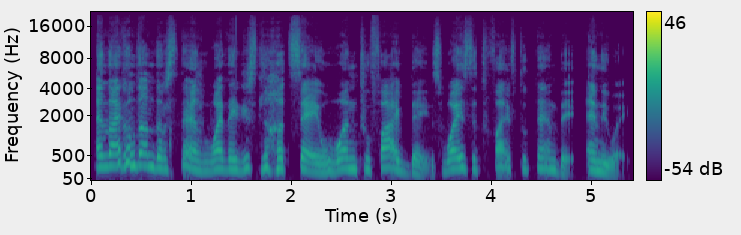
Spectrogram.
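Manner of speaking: put-on storyteller with a Russian accent. Host telling co-host about car accident, Russian accent. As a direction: tell a tale of woe in a Russian accent. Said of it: "could you do a Russian accent".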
